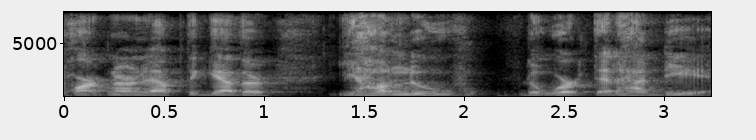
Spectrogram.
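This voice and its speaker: A man talks at a medium pitch with ordinary pitch variation and a somewhat breathy voice. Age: 60s. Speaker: pastor. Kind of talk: video monologue. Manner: casual, conversational.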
